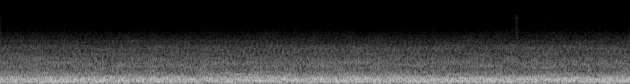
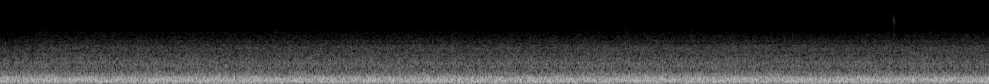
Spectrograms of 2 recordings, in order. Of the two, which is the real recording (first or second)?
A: second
